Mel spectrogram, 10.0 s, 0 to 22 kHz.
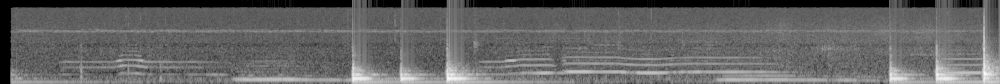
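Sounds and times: hand drum strike: 0:03.6 - 0:04.9, 0:08.9 - 0:10.0.

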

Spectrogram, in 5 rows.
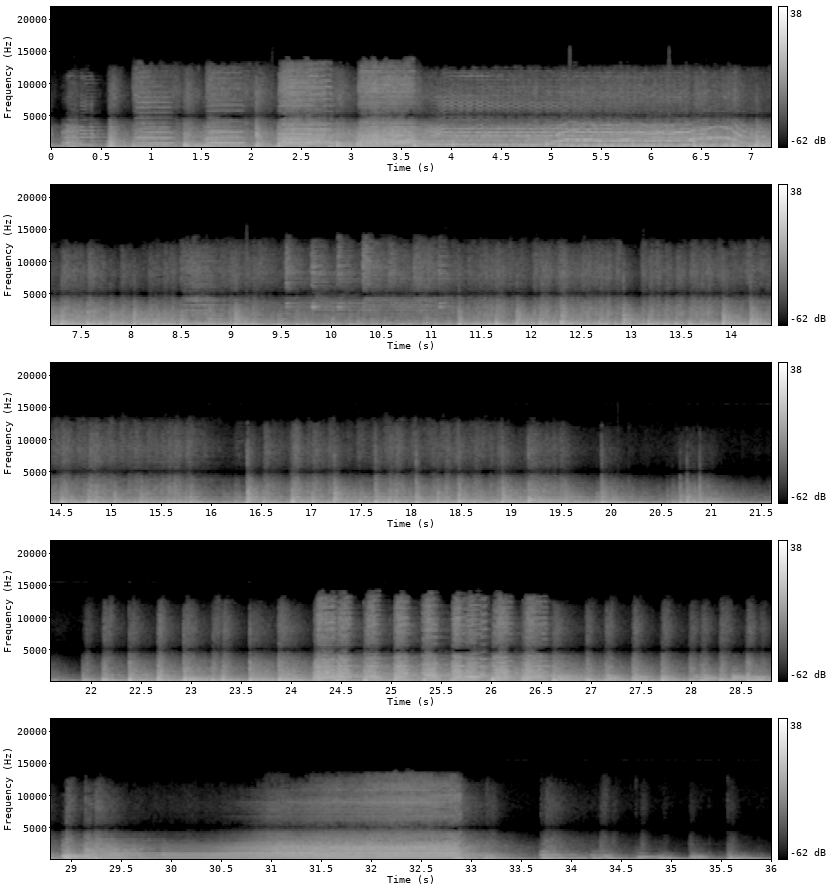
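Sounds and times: big band horns: 0:00.0 - 0:15.9, 0:23.0 - 0:34.5
jazz drum solo: 0:00.0 - 0:30.1, 0:30.8 - 0:36.0.

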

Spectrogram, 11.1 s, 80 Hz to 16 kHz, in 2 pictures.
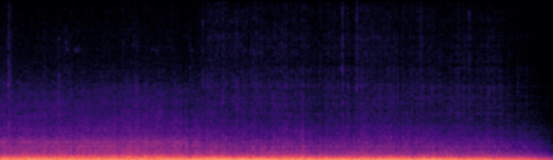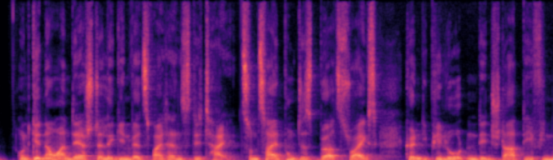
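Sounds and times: jet engine rumble: 0:00.0 - 0:05.6.

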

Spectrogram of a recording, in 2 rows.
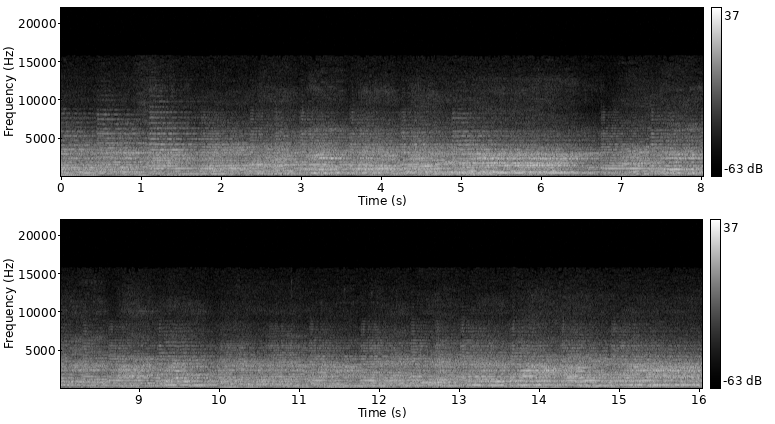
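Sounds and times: choir singing sustained chords: 0:00.0 - 0:16.0.

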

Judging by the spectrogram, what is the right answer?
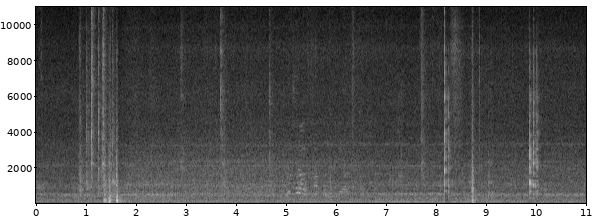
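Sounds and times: constant low hum: 0:00.0 - 0:11.0
gas burners roaring: 0:00.0 - 0:11.0
stew boiling hard: 0:01.2 - 0:11.0.

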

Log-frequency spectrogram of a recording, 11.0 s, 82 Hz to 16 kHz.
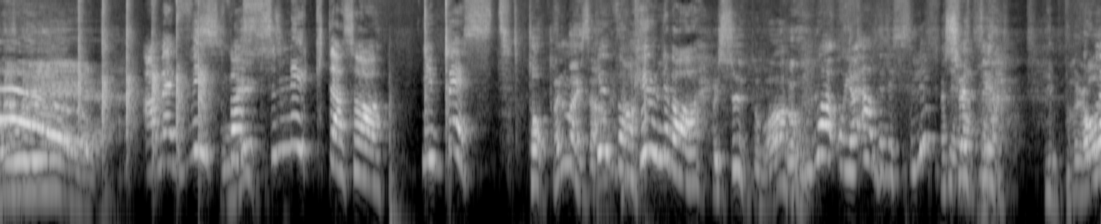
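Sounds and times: excited voice exclamations: 0:00.0 - 0:01.1
hand claps: 0:00.8 - 0:02.3, 0:04.2 - 0:05.3.

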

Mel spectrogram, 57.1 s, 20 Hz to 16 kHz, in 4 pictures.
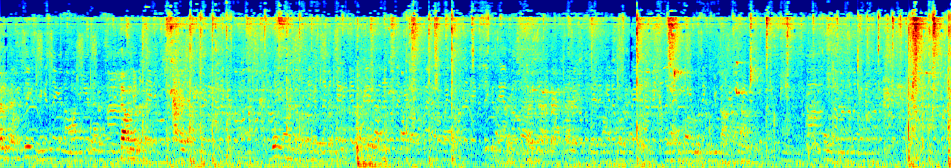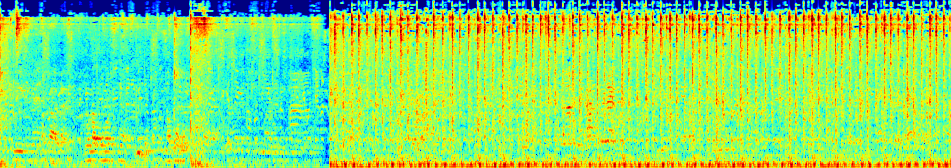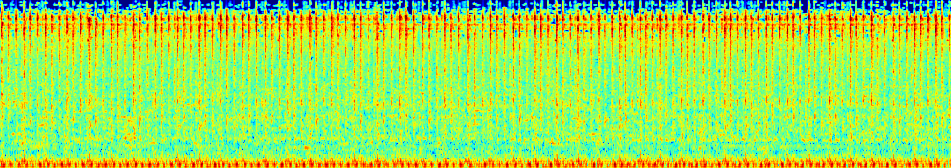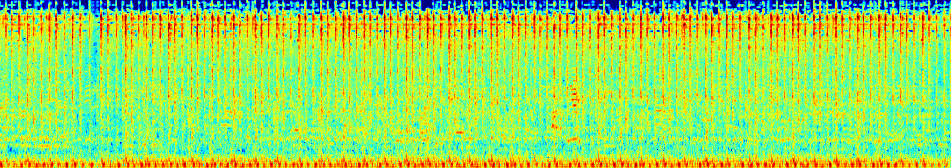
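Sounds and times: speed bag drumming rattle: 0:02.2 - 0:04.7, 0:19.2 - 0:57.0.

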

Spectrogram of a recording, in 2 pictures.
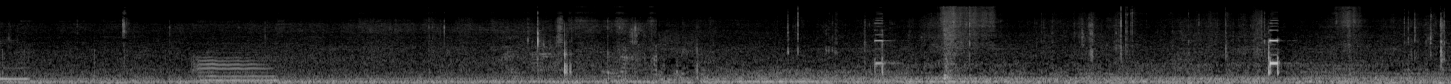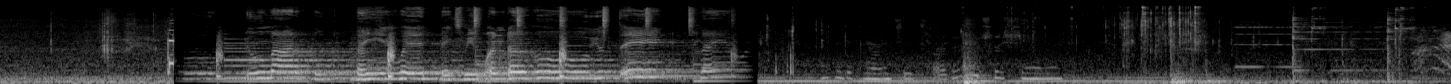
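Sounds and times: steady low hum: 0:00.0 - 0:16.3, 0:17.9 - 0:29.0.

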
